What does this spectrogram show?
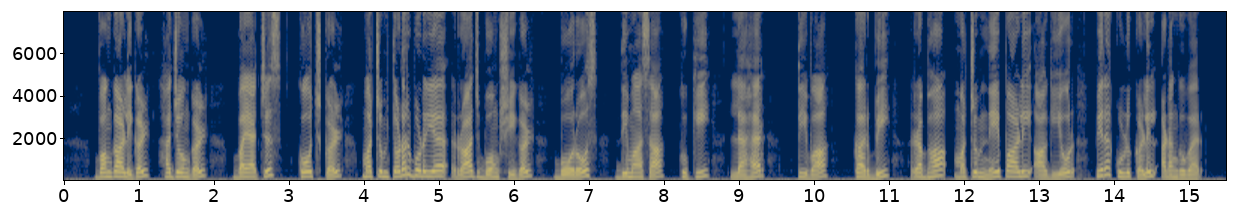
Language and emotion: Tamil, neutral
